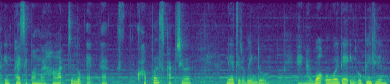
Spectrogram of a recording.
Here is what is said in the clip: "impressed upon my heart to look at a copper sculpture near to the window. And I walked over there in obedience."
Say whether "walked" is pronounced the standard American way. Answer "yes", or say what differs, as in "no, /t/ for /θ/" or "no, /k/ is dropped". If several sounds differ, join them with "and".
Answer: no, /t/ is dropped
